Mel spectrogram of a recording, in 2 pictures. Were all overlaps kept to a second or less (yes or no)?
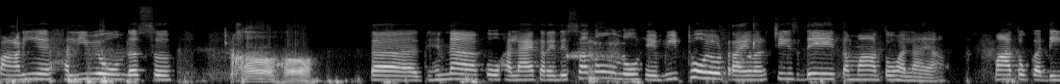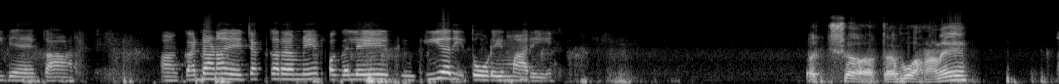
yes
